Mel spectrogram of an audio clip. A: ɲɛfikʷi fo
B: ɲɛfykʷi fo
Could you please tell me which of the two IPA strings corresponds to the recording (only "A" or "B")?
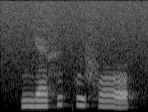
B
